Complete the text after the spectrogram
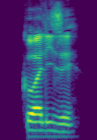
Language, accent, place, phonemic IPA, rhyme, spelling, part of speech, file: French, France, Lyon, /kɔ.a.li.ze/, -e, coaliser, verb, LL-Q150 (fra)-coaliser.wav
- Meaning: 1. to form into a coalition, unite 2. to join forces, coalize, form a coalition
